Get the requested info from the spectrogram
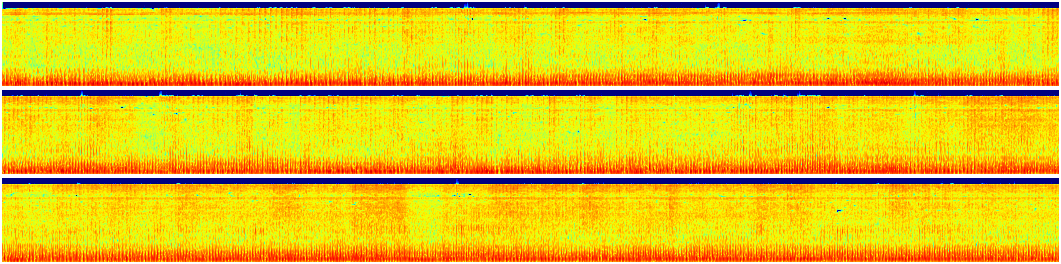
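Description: Habal-habal motorcycle engine running steadily and loudly at riding speed, with small rises and dips in pitch as the throttle changes.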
